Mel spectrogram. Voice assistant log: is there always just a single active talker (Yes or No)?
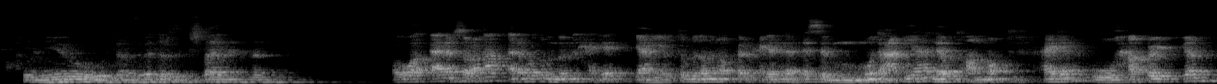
Yes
